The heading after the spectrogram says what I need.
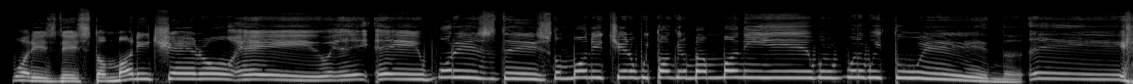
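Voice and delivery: put-on very high-pitched, drawn-out New York accent; New York/Jersey accent. Heckling a money talk, in a high New York/Jersey accent. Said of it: "read like a fucking New York accent or Jersey accent".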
